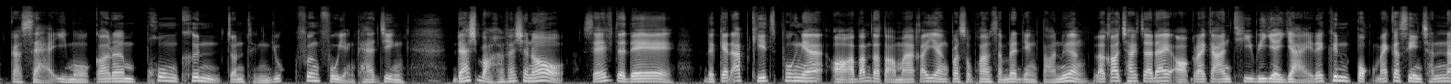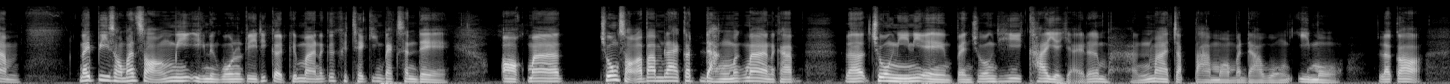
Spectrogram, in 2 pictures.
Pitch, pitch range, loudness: 130 Hz, 110-145 Hz, -15 LUFS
